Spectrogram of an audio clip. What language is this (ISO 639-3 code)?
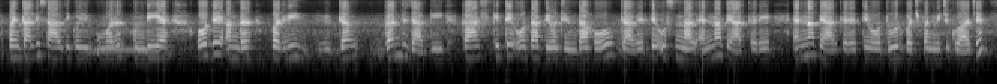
pan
